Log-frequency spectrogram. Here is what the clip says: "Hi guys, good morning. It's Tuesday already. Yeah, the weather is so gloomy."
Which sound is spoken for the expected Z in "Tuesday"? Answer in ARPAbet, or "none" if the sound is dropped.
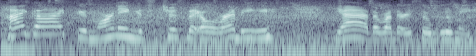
S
